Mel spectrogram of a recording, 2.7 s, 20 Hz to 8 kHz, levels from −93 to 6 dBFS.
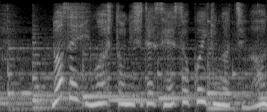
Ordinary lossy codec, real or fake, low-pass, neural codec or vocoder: none; real; 7.2 kHz; none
